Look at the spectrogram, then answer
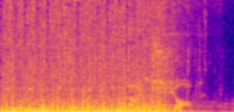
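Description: A gunshot in the video game Biomutant, heard as a loud, dense blast that roars steadily and then fades out near the end.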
